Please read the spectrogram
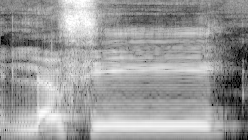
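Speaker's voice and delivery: लफ़ी with the फ़ी vowel drawn out; लफ़ी chanted slowly, long final ee. Shown as a demonstration. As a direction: stretch the ee of लफ़ी. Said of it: "फ़ी को यहाँ थोड़ा खींचेंगे".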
